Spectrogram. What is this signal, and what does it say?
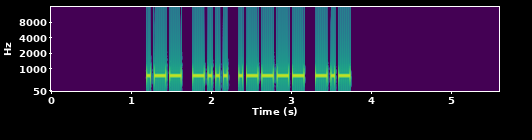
Morse code, heard as a keyed tone, about 25 wpm, 700 Hz. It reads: WB1K
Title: USA Call Signs - 4 Characters - 25wpm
